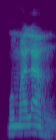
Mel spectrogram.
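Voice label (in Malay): "memalang", Malay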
